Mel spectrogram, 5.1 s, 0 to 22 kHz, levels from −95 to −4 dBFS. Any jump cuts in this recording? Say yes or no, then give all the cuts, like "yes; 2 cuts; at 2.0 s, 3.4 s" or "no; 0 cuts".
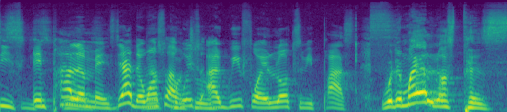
yes; 1 cut; at 3.7 s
